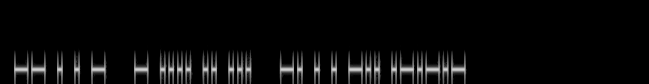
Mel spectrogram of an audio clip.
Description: Morse code, heard as a keyed tone, about 28 wpm, 700 Hz. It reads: MEET THIS NEED.
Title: Sentences from Top 1100 Words 28wpm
